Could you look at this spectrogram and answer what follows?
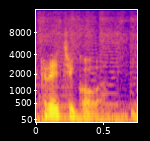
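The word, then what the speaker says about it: Krejčíková: Y luego en el cuadro femenino, por ejemplo, tenemos el, el Swiatek eh, Ostapenko Kov, Pegula Krejichikova, ¿lo he dicho bien? No, no. Krejcikova. – bueno, Krejcikova.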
